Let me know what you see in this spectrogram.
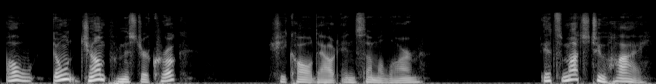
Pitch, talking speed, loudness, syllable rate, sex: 135 Hz, 135 wpm, -19 LUFS, 3.9 syllables/s, male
